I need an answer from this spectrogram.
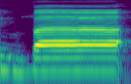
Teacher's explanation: बा के ऊपर ज़बर है, आगे अलिफ खाली है, ये अलिफ मद्दा है, एक अलिफ की मिकदार खींचकर पढ़ेंगे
